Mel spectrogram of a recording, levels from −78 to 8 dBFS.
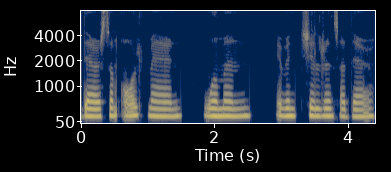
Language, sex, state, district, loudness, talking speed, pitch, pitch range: English, female, Arunachal Pradesh, Lower Dibang Valley, -16 LUFS, 135 wpm, 200 Hz, 190-205 Hz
